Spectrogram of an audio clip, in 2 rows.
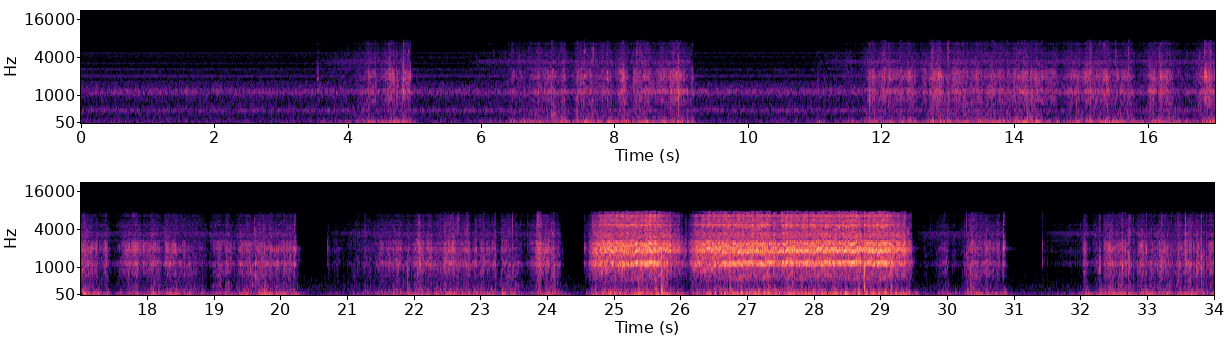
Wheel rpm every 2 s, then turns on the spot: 0, 0, 10, 10, 20, 0, 20, 30, 20, 30, 10, 30, 80, 140, 90, 0, 20.
6-10 12-24 32-34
